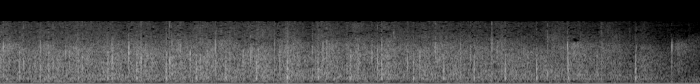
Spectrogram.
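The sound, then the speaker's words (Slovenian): Church parishioners applauding themselves, a long, steady wash of many overlapping claps at moderate loudness, holding evenly for several seconds before thinning slightly toward the end. “Sami sebi zaploskajte.”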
